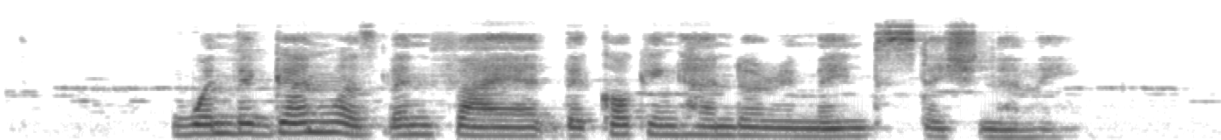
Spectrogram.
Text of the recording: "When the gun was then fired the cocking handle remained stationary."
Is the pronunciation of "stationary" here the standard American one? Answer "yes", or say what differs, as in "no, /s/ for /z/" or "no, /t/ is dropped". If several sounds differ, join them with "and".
no, /l/ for /ɹ/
